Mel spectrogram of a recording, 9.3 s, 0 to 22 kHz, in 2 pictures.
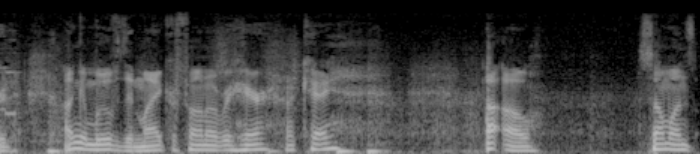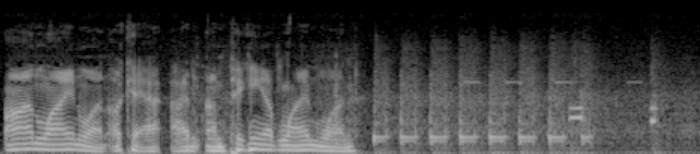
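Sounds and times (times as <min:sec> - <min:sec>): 
speech: 0:00.0 - 0:02.5, 0:03.2 - 0:07.2
desk phone keypad tones while turning off call forwarding on an office phone: 0:07.4 - 0:09.1.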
